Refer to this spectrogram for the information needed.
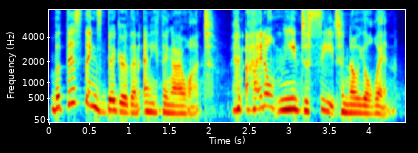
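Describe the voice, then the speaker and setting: Spirited, animated young cadet. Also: female voice, medium pitch, moderate pace, in a large hall. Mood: confident. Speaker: voice actor. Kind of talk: video game cutscene acting.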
